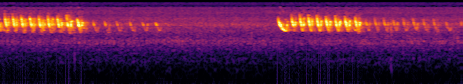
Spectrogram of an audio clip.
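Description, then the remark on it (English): A male bird sings two bright, high trilling phrases among toyon shrubs, each a rapid run of repeated notes that starts strong and fades, separated by a short pause with no talking. “The trill bounces through toyon shrubs, so that I must turn my head to follow it.”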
